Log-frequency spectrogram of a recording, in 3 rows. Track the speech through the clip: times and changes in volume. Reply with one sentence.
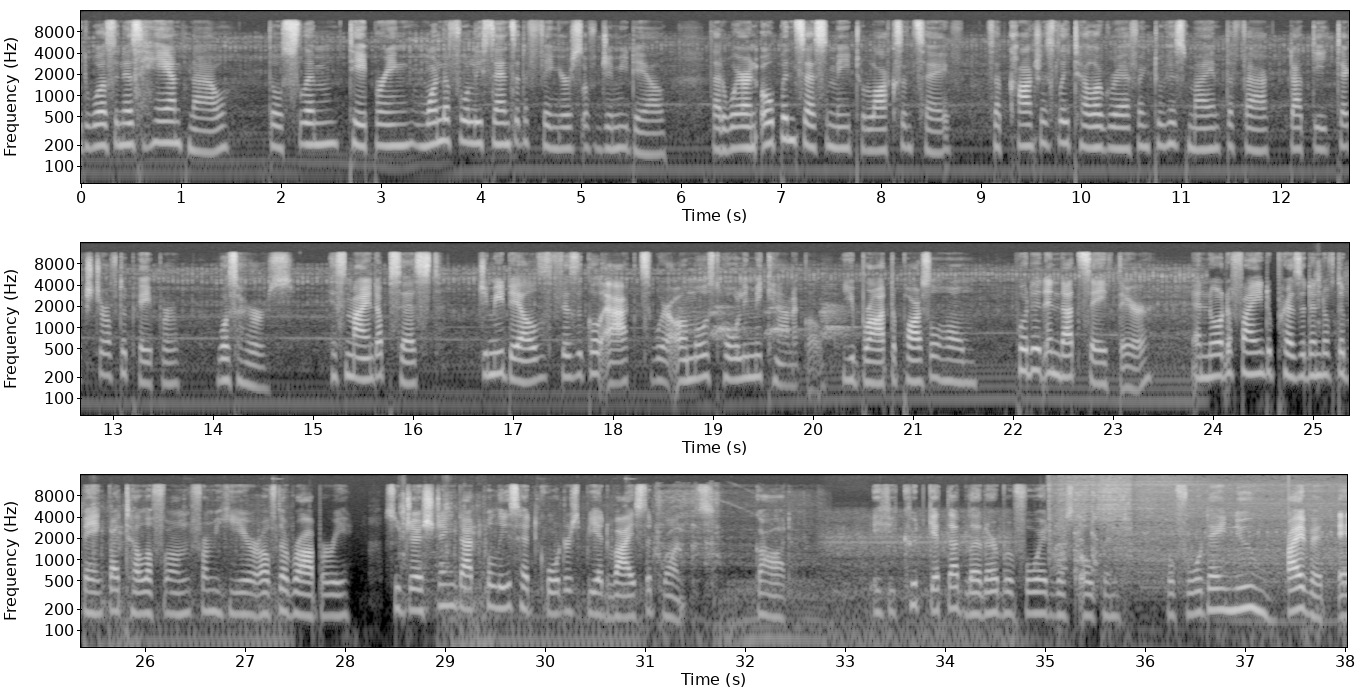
You can hear the speech from 0.0 to 32.5 s, at a steady volume; and from 33.2 to 37.9 s, getting quieter then louder.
